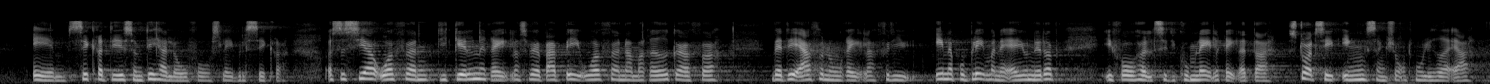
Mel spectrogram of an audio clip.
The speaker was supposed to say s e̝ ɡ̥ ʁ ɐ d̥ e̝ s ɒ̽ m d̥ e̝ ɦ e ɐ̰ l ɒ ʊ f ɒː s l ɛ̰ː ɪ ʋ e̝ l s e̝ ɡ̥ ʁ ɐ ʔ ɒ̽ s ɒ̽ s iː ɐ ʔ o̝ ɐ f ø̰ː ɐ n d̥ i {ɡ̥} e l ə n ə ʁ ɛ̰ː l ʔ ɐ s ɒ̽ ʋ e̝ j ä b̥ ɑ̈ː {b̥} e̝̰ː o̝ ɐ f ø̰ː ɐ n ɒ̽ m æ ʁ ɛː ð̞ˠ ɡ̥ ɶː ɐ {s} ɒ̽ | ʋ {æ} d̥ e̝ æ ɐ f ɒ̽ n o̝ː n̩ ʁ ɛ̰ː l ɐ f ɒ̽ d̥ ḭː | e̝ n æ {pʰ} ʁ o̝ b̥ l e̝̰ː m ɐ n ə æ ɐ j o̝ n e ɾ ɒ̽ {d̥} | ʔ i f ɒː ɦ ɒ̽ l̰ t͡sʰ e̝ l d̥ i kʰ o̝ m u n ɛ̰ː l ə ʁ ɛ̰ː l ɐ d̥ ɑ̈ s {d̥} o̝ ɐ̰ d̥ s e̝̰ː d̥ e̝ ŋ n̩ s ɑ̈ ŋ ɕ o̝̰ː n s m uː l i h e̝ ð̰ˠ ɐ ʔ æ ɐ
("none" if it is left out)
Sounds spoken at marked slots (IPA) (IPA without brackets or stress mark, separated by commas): ɡ̥, b̥, f, æ, pʰ, b̥, d̥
